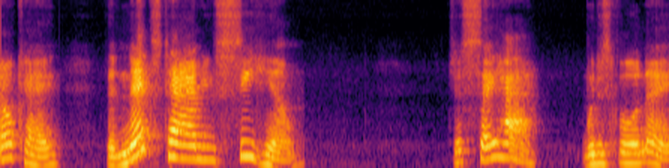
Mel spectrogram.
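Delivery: ordinary talk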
